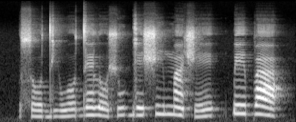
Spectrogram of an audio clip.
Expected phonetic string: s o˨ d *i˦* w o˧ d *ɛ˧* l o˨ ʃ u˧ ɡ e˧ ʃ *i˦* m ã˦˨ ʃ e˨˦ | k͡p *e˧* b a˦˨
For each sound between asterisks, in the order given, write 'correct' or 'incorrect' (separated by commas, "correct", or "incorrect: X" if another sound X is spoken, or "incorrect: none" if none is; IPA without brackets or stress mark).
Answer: incorrect: i˨, correct, correct, incorrect: e˦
